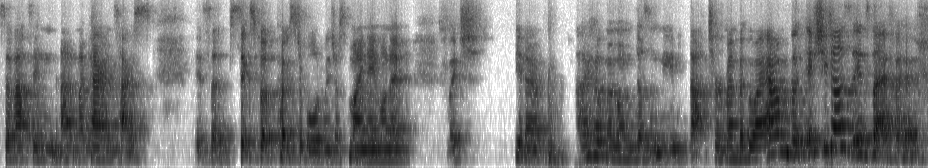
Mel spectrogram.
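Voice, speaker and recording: With a South Welsh accent, the speaker talks at a fairly quick pace with ordinary pitch variation, and audible room echo can be heard. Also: woman, medium pitch for a woman. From Wales (South Wales). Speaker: maths lecturer and communicator. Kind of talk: seminar talk. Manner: casual.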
